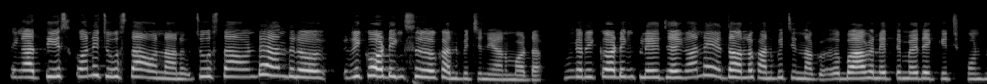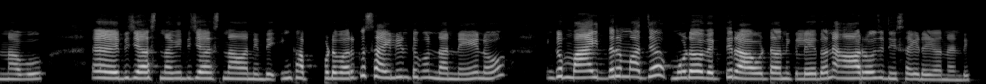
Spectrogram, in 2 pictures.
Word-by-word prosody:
ఇంక 330 0 -4
అది 320 - -7
తీసుకొని 370 +2 -1
చూస్తా 365 0 -1 0.2
ఉన్నాను. 260 -3 -2
చూస్తా 370 0 -1 0.2
ఉంటే 365 +6 -1
అందులో 370 -3 +1 0.5
రికోర్డింగ్స్ 370 -1 +4 0.2
కనిపిచ్చినియి 255 -5 -2
అనమాట. 215 -1 -5 0.4
ఇంగ 340 +1 -2
రికార్డింగ్ 350 +1 +1
ప్లే 325 0 +2
చేయగానే, 325 +6 +1 0.2
దానిలో 320 -1 +4
కనిపిచ్చింది 285 -1 -4
నాకు. 240 -2 -7
ఆహ్, 260 - -3
"బాగా 280 +2 +6
నెత్తి 275 +1 -2
మీదెక్కించుకుంటున్నావు. 250 -2 -4 0.6
ఆహ్, 295 -1 +6
ఇది 295 +1 -5
చేస్తున్నావు, 280 -1 +1
ఇది 285 - -8
చేస్తున్నావు" 275 -1 0
అనింది. 240 -1 -4
ఇంకప్పటి 290 -1 -3
వరకు 300 +9 -1
సైలెంట్‌గున్న 320 -2 -1 0.2
నేను, 270 +2 -3 0.6
ఇంక 370 - 0 0.2
మా 310 - +8 0.2
ఇద్దరి 350 +6 0
మధ్య 340 +4 -1 0.2
మూడో 310 +1 +4
వ్యక్తి 275 +4 -3
రావటానికి 260 0 +1
లేదని, 270 +5 -1 0.2
ఆ - - +5
రోజు 295 +1 -1
డిసైడ్ 245 -2 -5
అయ్యానండి. 210 -1 -8
285 Hz, 135 wpm, -22 LUFS, 260-335 Hz, 0.6 s, మా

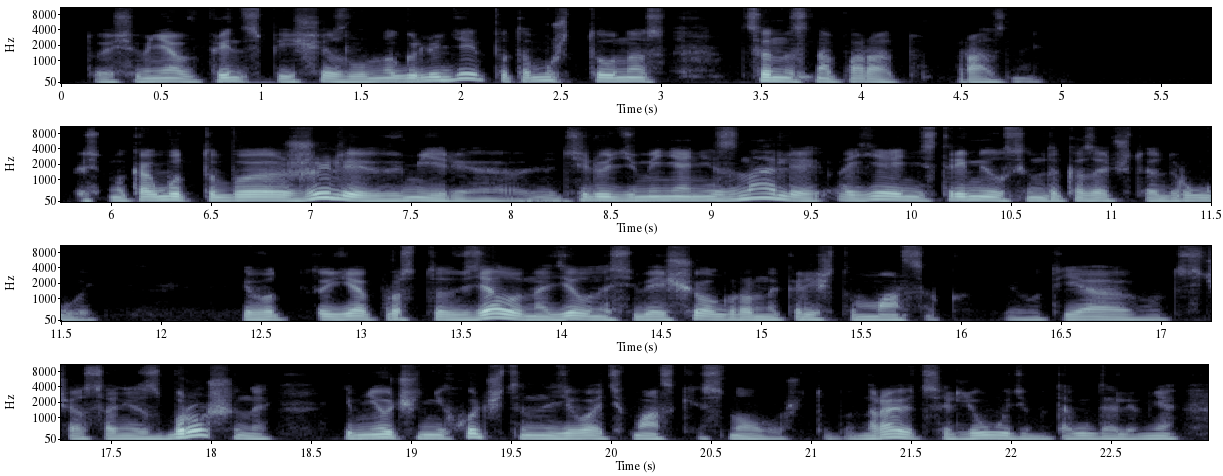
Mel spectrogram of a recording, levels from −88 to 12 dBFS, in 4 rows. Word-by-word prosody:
То 90 - -10
есть 85 +3 -9
у - - -5
меня 110 +1 0
в 100 - -6
принципе 125 -2 -2
исчезло 100 +1 -2
много 115 +2 +1
людей, 140 - +2
потому 140 -5 -3
что 130 -1 -2
у - - +2
нас 125 -6 -2 0.3
ценностный 115 -5 +1
аппарат 100 -3 -4 0.3
разный. 95 +2 -8 0.9
То - - -15
есть 90 - -9
мы 110 - -3
как 120 +4 +3
будто 125 -3 +3
бы 115 +1 +5
жили 125 - +5
в 100 +2 -1
мире, 95 -3 -2 0.2
эти 100 +1 -5
люди 120 -2 +2
меня 125 +1 +2
не 120 0 0
знали, 125 - 0
а 115 - -1
я 135 +5 +3
и - - +3
не 120 -2 -1
стремился 110 -1 +1
им 100 - -1
доказать, 105 +1 -1
что 95 - -8
я 95 - -3
другой. 100 -5 -4 0.7
И - - 0
вот 100 -1 0 0.2
я 115 +2 +3
просто 110 0 -3
взял 105 - +6
и - - -1
надел 105 +4 +2
на 105 -2 -2
себя 105 +4 -3
ещё 105 +5 0
огромное 100 -1 -1
количество 95 0 -5
масок. 100 0 -5 0.2
И 100 - -16
вот 95 -1 -10
я, 105 -1 -1
вот 95 -1 -9
сейчас 100 -2 -9
они 100 0 -1
сброшены, 105 - +3 0.3
и - - -1
мне 120 +3 +3
очень 120 -2 +2
не 120 - 0
хочется 140 +1 -1
надевать 110 -1 +1
маски 100 -3 -4
снова, 90 -1 -6
чтобы 90 +2 -18
нравиться 105 0 +1
людям 95 0 -1
и - - -11
так 100 +3 -4
далее. 95 -2 -5
Мне 95 0 -4
105 Hz, 195 wpm, -23 LUFS, 95-120 Hz, 0.9 s, взял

